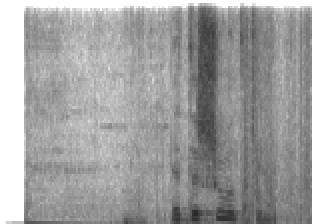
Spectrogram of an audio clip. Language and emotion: Russian, positive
